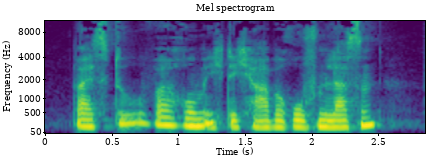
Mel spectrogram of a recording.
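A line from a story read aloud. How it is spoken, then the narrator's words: Quiet question. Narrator (German): fragte er leise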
